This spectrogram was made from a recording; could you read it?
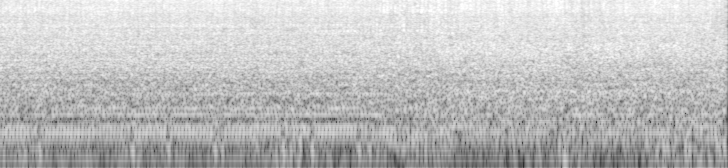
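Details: Craftsman snow blower (customer's) after cleaning and reassembly with a replaced seat: small single-cylinder engine runs at a fast, even beat with steady pitch throughout, sounding like it runs cleanly.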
